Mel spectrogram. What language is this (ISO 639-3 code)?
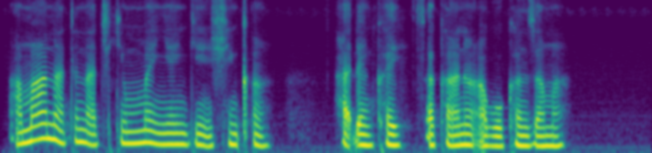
hau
